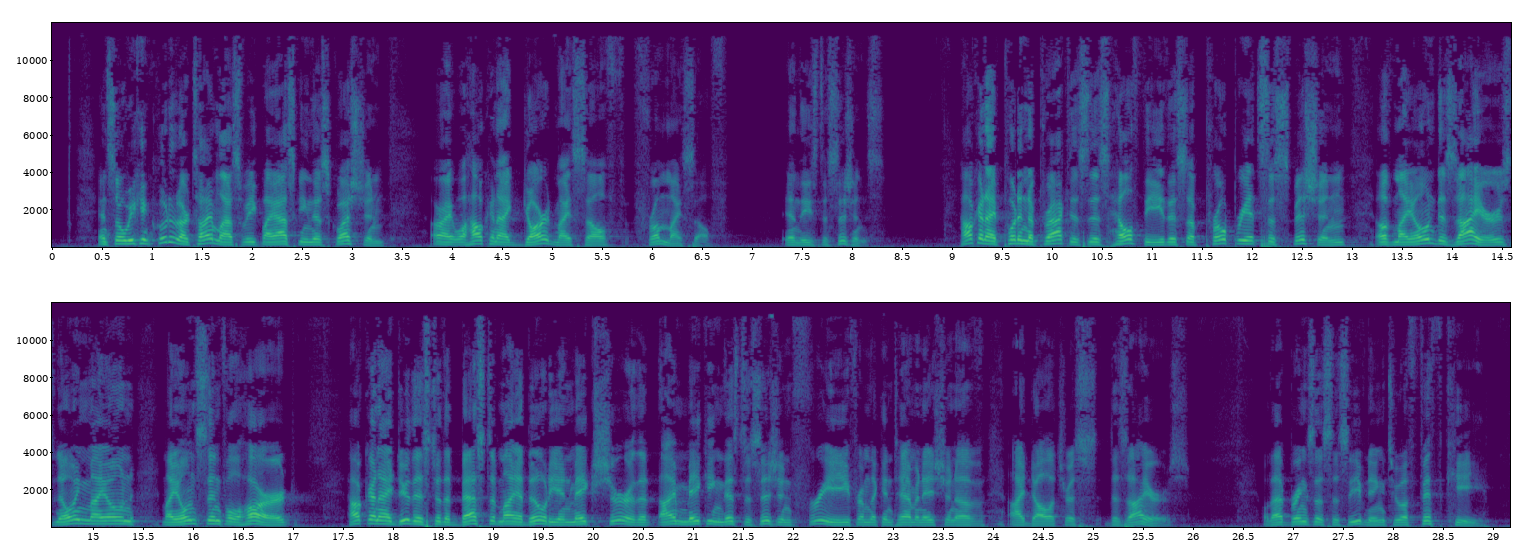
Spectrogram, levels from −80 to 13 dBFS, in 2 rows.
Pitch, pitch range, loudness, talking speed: 150 Hz, 130-175 Hz, -20 LUFS, 170 wpm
